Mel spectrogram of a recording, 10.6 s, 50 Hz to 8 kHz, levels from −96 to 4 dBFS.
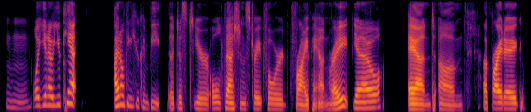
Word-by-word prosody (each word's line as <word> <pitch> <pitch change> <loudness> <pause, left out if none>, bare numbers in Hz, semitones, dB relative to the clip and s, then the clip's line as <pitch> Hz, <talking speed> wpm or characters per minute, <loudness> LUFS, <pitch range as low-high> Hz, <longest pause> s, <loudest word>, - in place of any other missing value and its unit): Mhm, 170 -1 -20
well, 220 +2 -3
you 230 +3 -4
know, 235 -1 +1
you 235 +2 -6
can't 290 -1 +4 0.8
I 210 +3 +7
don't 250 0 -2
think 215 -6 -10
you 195 - -12
can 165 -4 -14
beat 150 -4 -11 0.2
uh, 140 - -7
just 150 -3 -11
your 140 -3 -6
old 150 0 -7
fashioned 150 -3 -1
straightforward 135 -3 -6
fry 130 -2 0
pan, - - -7
right? 180 +10 +3
You 165 -1 0
know? 165 +3 +2 0.5
And, 130 -2 +6
um, 120 -2 -5 0.4
a 155 - -1
fried 150 -1 +4
egg. 145 0 0
150 Hz, 160 wpm, -27 LUFS, 140-175 Hz, 0.8 s, I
